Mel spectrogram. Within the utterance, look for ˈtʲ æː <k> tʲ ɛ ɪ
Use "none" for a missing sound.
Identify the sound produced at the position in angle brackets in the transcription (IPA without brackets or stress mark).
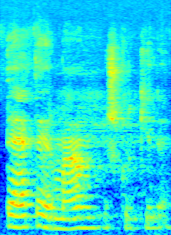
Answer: none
